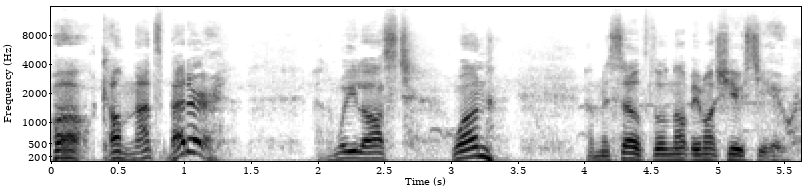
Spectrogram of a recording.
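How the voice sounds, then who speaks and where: A British actor playing a gruff, stoic sea captain giving orders in a radio drama. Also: male voice, medium pitch, sing-song, a little slow, slight background noise. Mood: stoic, wry. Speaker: ship's captain character.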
